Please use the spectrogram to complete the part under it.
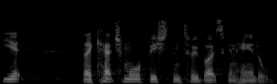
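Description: A man's voice: fairly low pitch, moderate pace, bright, forceful tone, breathy edge. A man preaching a sermon in a conversational, explanatory way. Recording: long hall reverb.

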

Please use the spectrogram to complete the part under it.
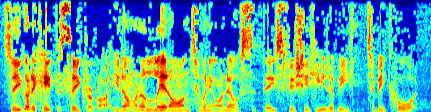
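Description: A man's voice: fairly low pitch, rapid-fire, a bit bright. A man preaching a sermon in a conversational, explanatory way. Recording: long hall reverb.

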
